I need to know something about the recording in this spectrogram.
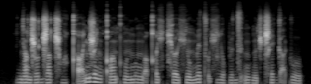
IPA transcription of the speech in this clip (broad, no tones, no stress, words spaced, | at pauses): ɟãɖ͡ʐo ɖ͡ʐaʈ͡ʂʰo̤ qʰa̰ɲʐeɲ qʼõkʷʰẽmuŋʷa̰ qʰuçt͡ɕʰɵ çũ metʰo̰çʎopʉ d͡zḭŋʷɐɡʷĩçʈ͡ʂʰe ɡa̰ku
